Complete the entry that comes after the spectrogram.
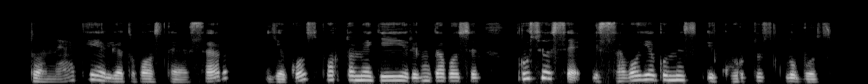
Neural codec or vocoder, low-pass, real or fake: none; 7.2 kHz; real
